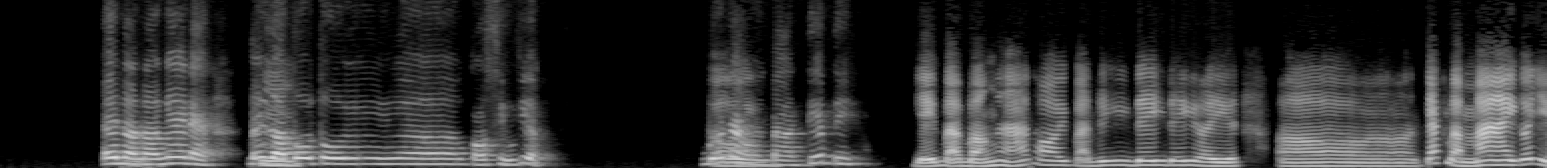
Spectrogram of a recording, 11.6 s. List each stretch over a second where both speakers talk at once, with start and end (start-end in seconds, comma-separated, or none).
none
